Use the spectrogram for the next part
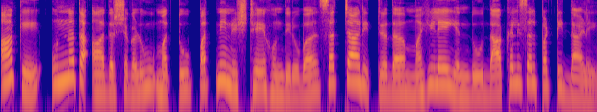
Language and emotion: Kannada, neutral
